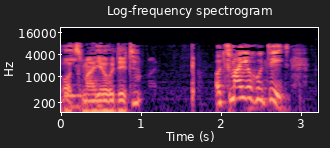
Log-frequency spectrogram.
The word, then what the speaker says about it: Otzma Yehudit: Listen, Otzmama, how do you say it? The Jewish party. – Otzma Yehudit.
